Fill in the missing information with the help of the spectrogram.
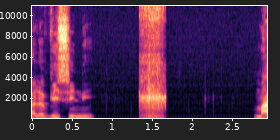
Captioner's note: poop noises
